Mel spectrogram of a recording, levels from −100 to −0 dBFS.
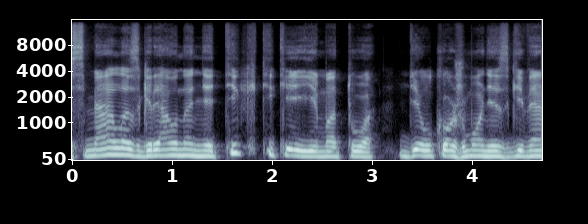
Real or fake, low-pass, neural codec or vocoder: fake; 14.4 kHz; autoencoder, 48 kHz, 128 numbers a frame, DAC-VAE, trained on Japanese speech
